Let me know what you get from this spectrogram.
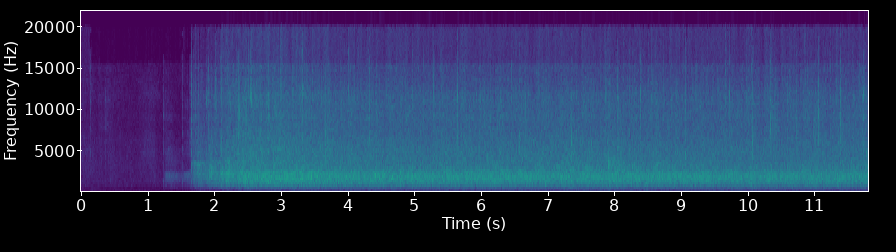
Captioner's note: applause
